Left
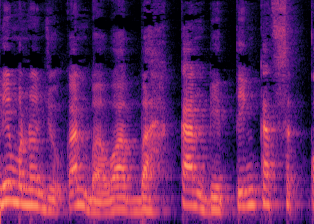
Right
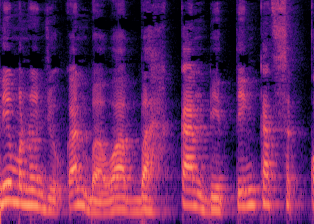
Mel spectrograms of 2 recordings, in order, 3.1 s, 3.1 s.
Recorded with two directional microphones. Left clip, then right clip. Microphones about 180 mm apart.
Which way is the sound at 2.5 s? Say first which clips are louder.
Even; 15° right (ahead or behind).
